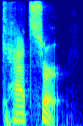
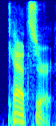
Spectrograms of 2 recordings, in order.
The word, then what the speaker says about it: Kaczor: First of all, his last name is spelled K-A-C-Z-O-R, but it's pronounced Katzer. Katzer. Occasionally, I'm going, just be honest, as I've already done, call him Katzer. It's Katzer. Katzer. K-A-T-S-I-R is how you would basically pronounce it phonetically, or K-A-T hyphen S-I-R.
